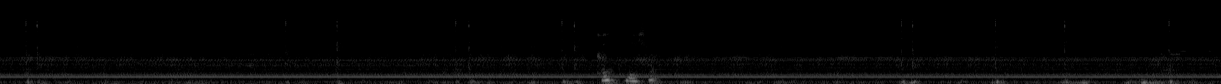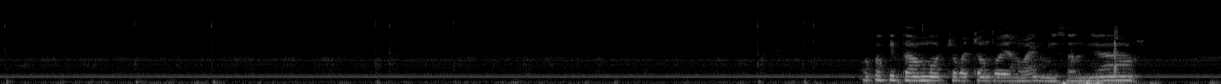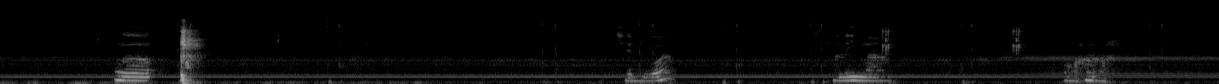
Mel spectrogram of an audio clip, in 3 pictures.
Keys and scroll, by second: 30.1 space, 30.9 c, 32.3-36.6 typing.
